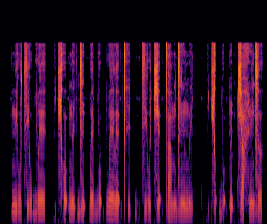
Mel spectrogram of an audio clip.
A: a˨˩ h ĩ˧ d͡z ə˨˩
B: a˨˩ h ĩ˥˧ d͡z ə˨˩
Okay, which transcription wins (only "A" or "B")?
A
